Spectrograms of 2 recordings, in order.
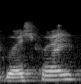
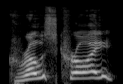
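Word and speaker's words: Grosskreutz: if my client mr gross kroy i would like to say a few words gross kroy that's how you pronounce that name and i would like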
